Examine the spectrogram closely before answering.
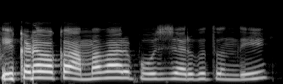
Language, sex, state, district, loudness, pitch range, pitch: Telugu, female, Telangana, Hyderabad, -13 LUFS, 250-295 Hz, 265 Hz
